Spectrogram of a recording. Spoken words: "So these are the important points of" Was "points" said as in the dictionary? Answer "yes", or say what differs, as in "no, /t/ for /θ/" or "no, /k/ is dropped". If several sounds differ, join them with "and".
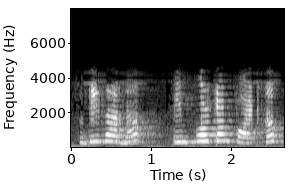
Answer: no, /n/ is dropped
